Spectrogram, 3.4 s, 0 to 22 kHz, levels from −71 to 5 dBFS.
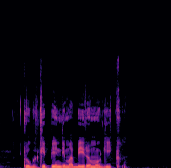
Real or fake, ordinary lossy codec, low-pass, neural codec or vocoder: real; none; 14.4 kHz; none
